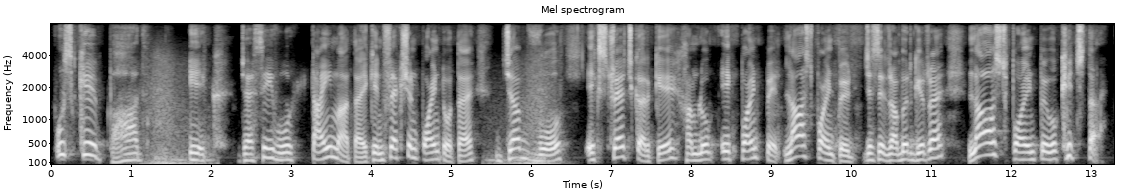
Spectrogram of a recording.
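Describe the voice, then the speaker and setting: Male vlogger, dramatic storyteller, slightly high voice, mixes English into his Hindi. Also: sing-song, unhurried. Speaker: vlogger telling a personal story. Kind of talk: animated storytelling.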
